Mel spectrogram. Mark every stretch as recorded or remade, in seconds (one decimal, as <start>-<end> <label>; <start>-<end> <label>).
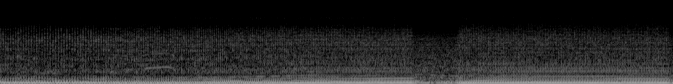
0.0-6.7 recorded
